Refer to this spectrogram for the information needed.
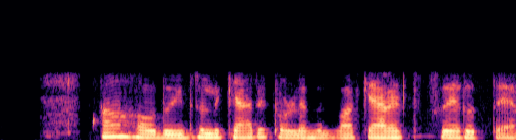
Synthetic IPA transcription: aːɦɐwd̪uid̪ɾɐlːikjaːɾeʈɔɭːed̪ilʋakjaːɾeʈseːɾut̪ːe

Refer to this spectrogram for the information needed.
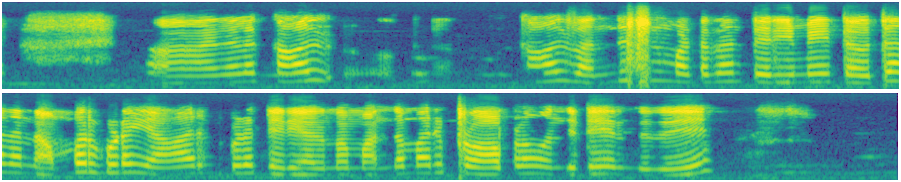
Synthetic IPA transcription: ɐðnaːlɐkaːl | kaːlʋɐnd̪ɯt͡ʃːɯnɯmɐʈːɐ̃t̪ãːt̪ɛɾɪjɯmeːt̪ːɐʋɪt̪ːɯɐnd̪ɐnɐmbɐɾkuːɽɐjaːɾɯnɯkuːɽɐt̪ɛɾɪjaːðɯmamãːɐnd̪ɐmaːd̪ɾipɪɾaːblɐmʋɐnd̪ɯʈːeːɪɾɯnd̪ɐðɯ

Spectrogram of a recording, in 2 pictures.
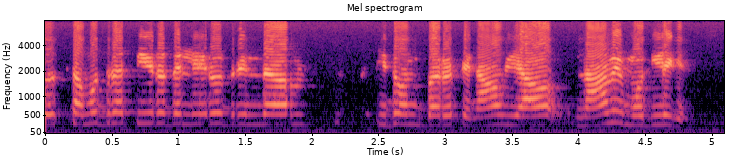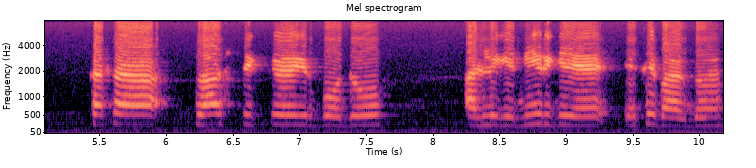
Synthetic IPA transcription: sɐmud̪ɾɐt̪iːɾɐd̪ɐlːiːɾoːd̪ɾind̪ɐ | id̪ond̪ubɐɾut̪ːenaːʋujaːnaːʋeːmɔd̪ɐliɡe̞ | kɐsɐplaːsʈikiɾbo̞ːd̪u | ɐlːiɡe̞niːɾiɡe̞ːsebaːɾd̪u

